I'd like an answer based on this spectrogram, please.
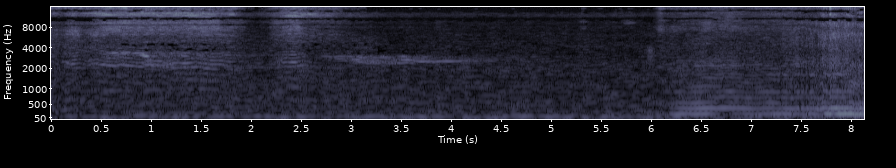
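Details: A bumblebee at a backyard boysenberry bush gives a low, droning wing buzz, wavering in pitch and swelling louder toward the end.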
